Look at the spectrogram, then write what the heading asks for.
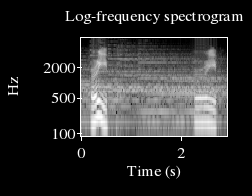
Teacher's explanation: Palato-alveolar, frictionless continuum, voiced. Palato-alveolar, blade of the tongue and teeth ridge are involved.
